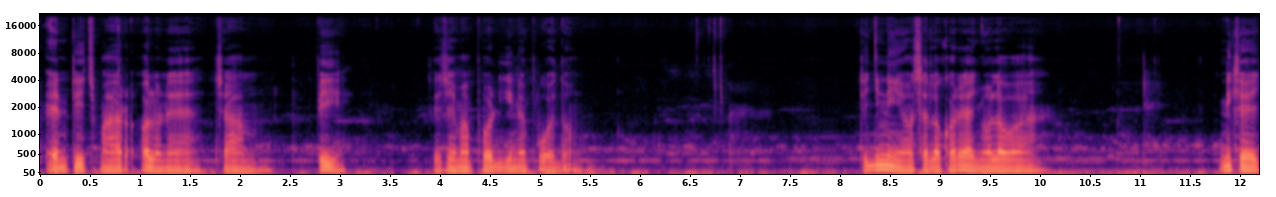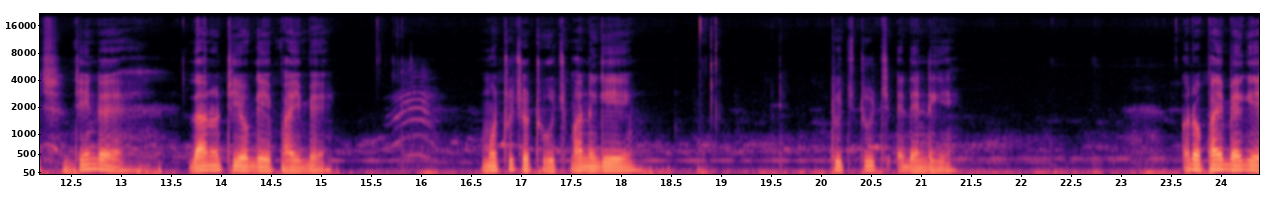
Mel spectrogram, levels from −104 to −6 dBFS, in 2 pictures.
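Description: At 7.86 s the speech stutters: a 50 ms chunk plays, then comes round twice more before things move on, running to about 7.96 s. That's repeated frames. A short run of compressed frames got written or sent more than once, and the decoder dutifully played the same slice again. The 50 ms chunk fits a handful of short codec frames, and the extra passes stretch the clip by 100 ms.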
